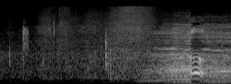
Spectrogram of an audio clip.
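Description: A calf mooing: one call that starts about a second and a half in and swells to its loudest at the end.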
